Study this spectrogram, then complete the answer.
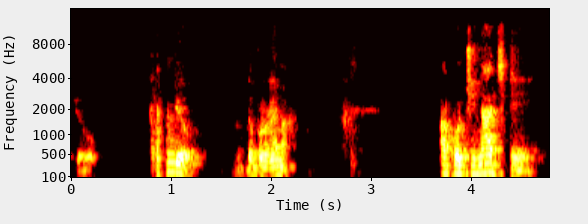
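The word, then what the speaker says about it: Apocynaceae: Apochinache, araliache, viñoniache, etcétera, etcétera, etcétera. ¿Bien? Miren, todo esto es che.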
